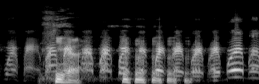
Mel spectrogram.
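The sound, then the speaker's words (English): A voice imitates startled ducks quacking in alarm after they had settled for the night: a rapid, choppy run of many short, nasal, loud quacks, evenly spaced and slightly uneven in pitch. “one of the ducks got startled, and then all of the ducks, after they had already gone to bed, then they all just started like freaking out.”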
